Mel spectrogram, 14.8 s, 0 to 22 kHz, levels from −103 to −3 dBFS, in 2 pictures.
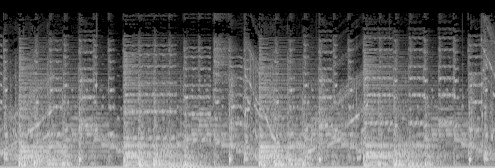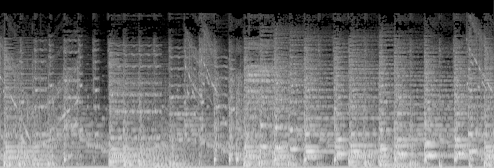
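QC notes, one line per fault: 0.35–14.63 s, clock drift buffer slips: click every 1.1 s, likely a 150 ppm clock mismatch slipping a few samples; thin vertical spectrogram lines.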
